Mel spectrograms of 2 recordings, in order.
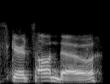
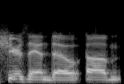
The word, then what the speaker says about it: Scherzando: we say the word pronounce correctly which is scared Sandow music oh oh that's correct so this was a me thing all right never mind no everyone pronounces it shares and though it's totally normal alright excellent well since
